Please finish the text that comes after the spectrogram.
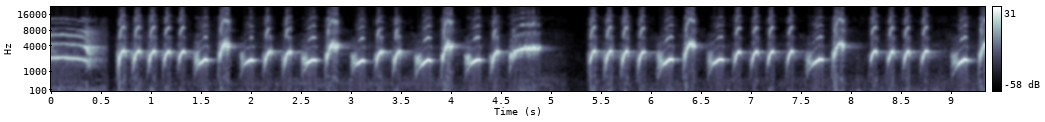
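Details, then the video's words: Greater green leafbird singing loud, sharp downslurred whistled notes in rapid even series, briefly pausing midway before resuming the same repeated pattern. "Cucak ijo"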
